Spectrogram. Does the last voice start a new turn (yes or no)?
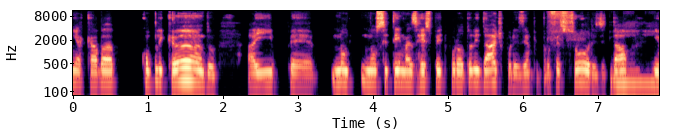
yes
